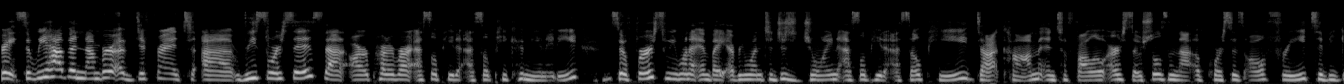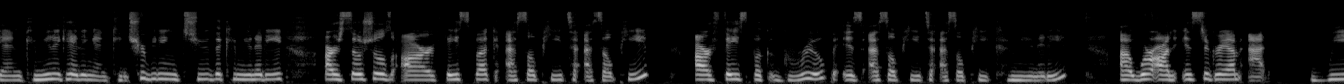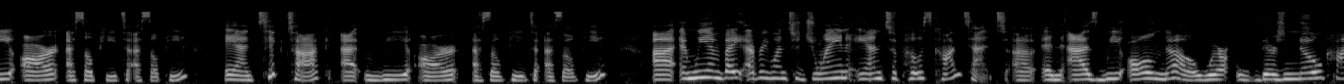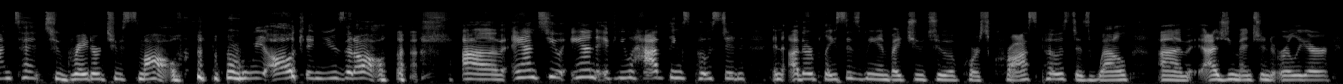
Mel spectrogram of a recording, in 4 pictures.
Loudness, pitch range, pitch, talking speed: -27 LUFS, 210-255 Hz, 225 Hz, 160 wpm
